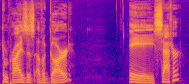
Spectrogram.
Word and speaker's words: satyr: I think I remember them pronouncing it satyr in The Last Unicorn. So that's kind of okay. That's kind of what I go with. – Yeah. Okay. A satyr.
